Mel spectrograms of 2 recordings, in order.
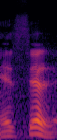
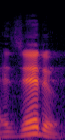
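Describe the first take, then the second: First: The word ends with a soft 'sel' sound. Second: The word ends with a 'zer' sound. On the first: This is the familiar local way of saying it. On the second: This is the original way of saying it.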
